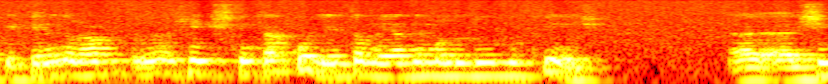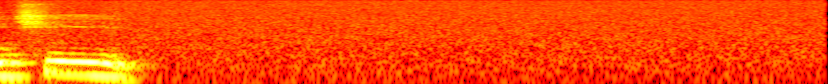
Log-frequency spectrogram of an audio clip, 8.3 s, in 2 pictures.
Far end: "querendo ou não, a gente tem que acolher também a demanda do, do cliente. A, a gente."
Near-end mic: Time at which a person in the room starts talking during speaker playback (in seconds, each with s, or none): none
